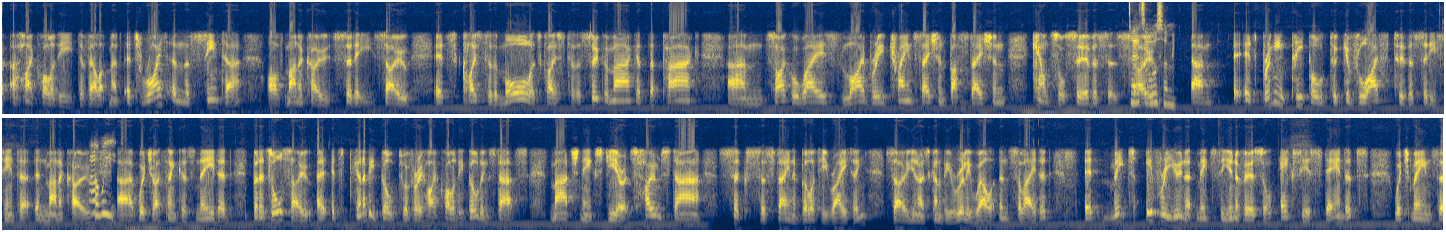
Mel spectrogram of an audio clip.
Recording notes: The Mayor phones up for his penultimate chat on the Breakfast show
